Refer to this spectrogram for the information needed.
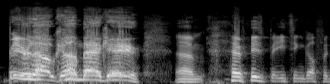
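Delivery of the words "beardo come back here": loud, high mock yell across the room; much louder and higher, hammed-up shouting; imitating a shout. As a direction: bellow it after him like the shouter. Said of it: "from all his shouting".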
